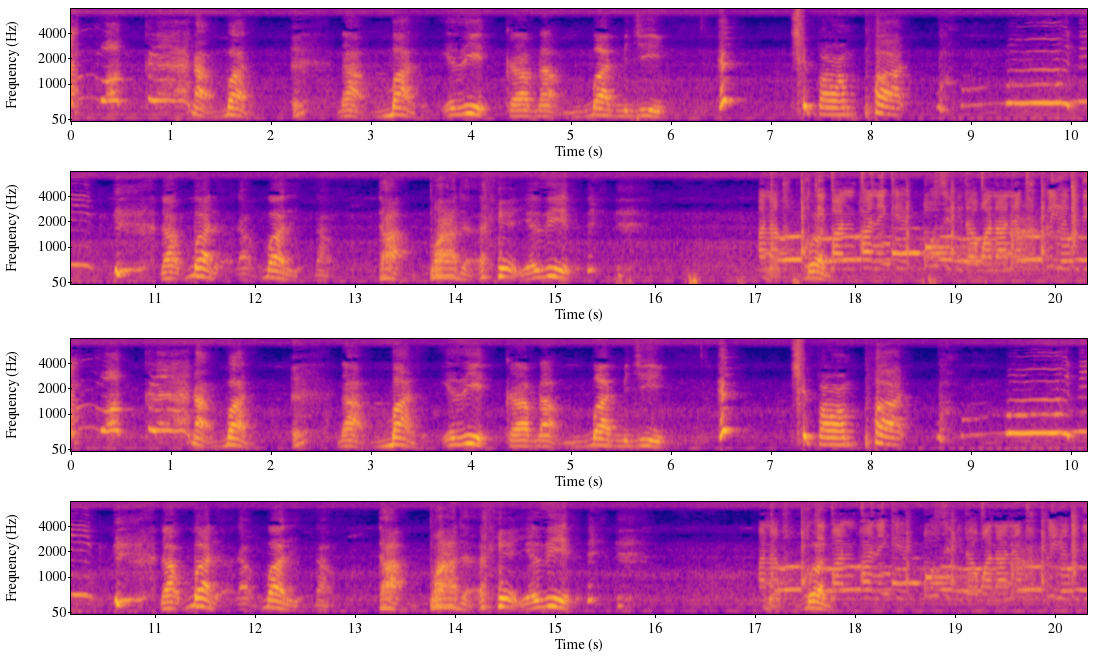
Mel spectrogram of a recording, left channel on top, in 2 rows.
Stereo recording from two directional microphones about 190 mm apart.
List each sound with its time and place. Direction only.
0.3 s speech: 10° right (ahead or behind)
7.2 s speech: 25° right (ahead or behind)
9.5 s a sound: 15° right (ahead or behind)
13.2 s speech: 15° right (ahead or behind)
17.0 s music: 30° left (ahead or behind)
